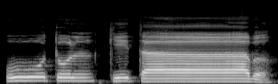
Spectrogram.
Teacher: جب یہاں پر سٹاپ کریں گے وقف کریں گے تو با کو سائلنٹ کریں گے، با پر قلقلہ کریں گے ، اوتوا الکتاب، کتاب اللہ، کاف کو باریک کرنا ہے، تا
